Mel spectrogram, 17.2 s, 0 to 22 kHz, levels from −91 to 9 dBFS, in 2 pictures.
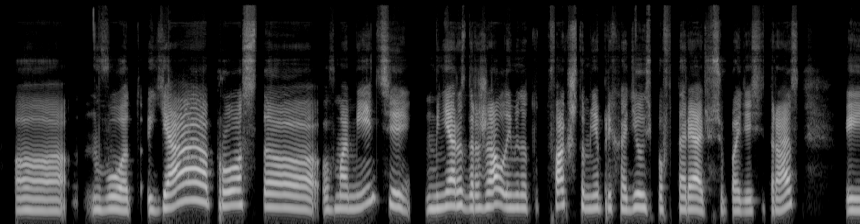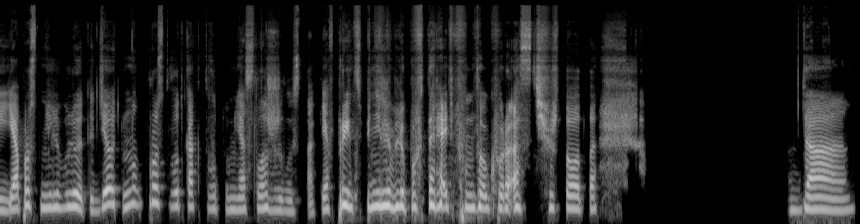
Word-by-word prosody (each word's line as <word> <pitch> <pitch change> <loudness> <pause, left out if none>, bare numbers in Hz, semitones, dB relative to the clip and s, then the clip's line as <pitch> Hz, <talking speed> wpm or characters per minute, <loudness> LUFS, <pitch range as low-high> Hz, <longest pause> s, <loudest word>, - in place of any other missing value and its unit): а, 170 -2 -1 0.2
вот. 180 -1 0
Я 275 - +4
просто 210 -6 +1
в 175 +2 -8
моменте, 215 - -1 0.2
меня 200 +5 +3
раздражал 220 +2 +2
именно 205 -1 -2
тот - - -30
факт, 235 +2 +2
что 220 - -4
мне 195 +1 -2
приходилось 200 0 -2
повторять 185 -2 +1
всё 160 - -10
по 165 0 -4
10 160 +3 -9
раз, 205 +10 +1 0.5
и 170 - +1
я 170 +3 +3
просто 240 -4 -3
не 205 - -1
люблю 210 +1 +1
это 170 -3 -5
делать. 250 +9 +2
Ну, 250 +3 -4
просто 275 -4 -3
вот 225 0 -4
как-то 215 -3 -5
вот - - -10
у 175 - -9
меня 180 0 -3
сложилось 170 -5 -5
так. 135 -1 -11
Я, 185 - 0
в - - -18
принципе, 215 -4 +2
не 230 - +5
люблю 230 -1 +5
повторять 215 0 +2
по - - -5
многу 200 -1 0
раз 195 0 +3
чё 205 - +1
что-то. 190 -2 -2 1.9
Да. 175 -1 +2
200 Hz, 165 wpm, -22 LUFS, 180-225 Hz, 1.9 s, не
